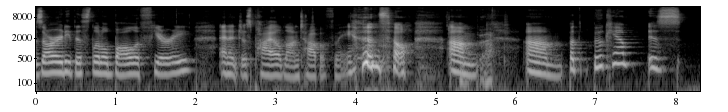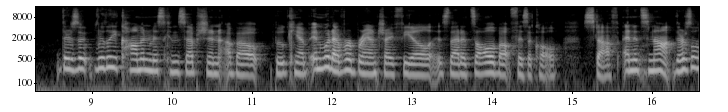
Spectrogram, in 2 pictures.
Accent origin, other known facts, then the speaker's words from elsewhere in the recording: Rockford, Illinois, United States; I grew up in Rockford.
